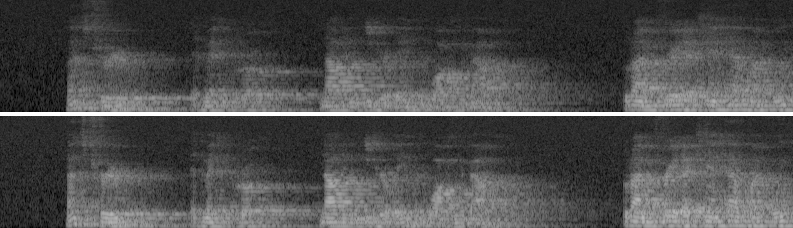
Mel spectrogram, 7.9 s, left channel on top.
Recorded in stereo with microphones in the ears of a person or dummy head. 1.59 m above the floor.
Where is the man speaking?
65° right (ahead or behind), 1.3 m.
